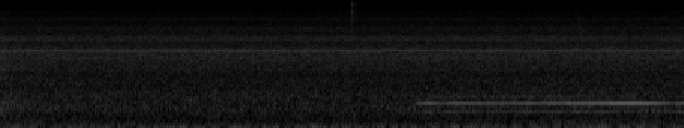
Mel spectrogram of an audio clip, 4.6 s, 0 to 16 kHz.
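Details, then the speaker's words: Hasty Heat 24HTH20D fireplace grate tubular heat exchanger blower fan at low speed: quiet steady airy hiss with faint constant high tone, running smoothly, nothing abnormal; gets much noisier at higher settings. "so that's low speed and then uh you can turn this thing up to be pretty pretty noisy but it does blow a ton of air out of uh out of the other end"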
